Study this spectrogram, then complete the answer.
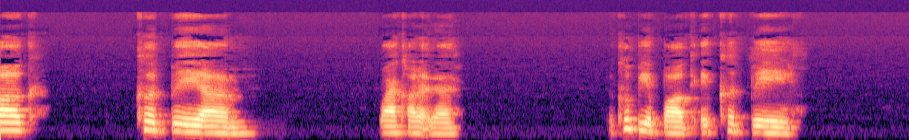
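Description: A woman speaks close by in short, expressive bursts with pauses.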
